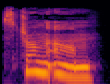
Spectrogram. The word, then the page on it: strong arm: British English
